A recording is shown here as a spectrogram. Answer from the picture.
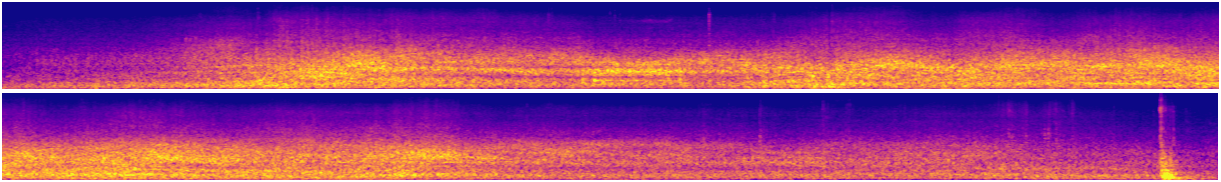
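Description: Road traffic passing steadily on the highway, swelling louder in the first few seconds and easing off in the second half. A sharp knock sounds near the end.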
